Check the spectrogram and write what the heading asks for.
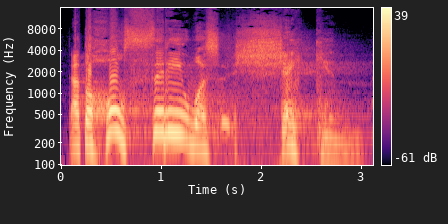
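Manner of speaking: "shaken" drawn out with heavy emphasis; stress on SHAKEN. Real, not acted. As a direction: preach it slowly and land hard on "shaken". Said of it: "I'm emphasizing that word".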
